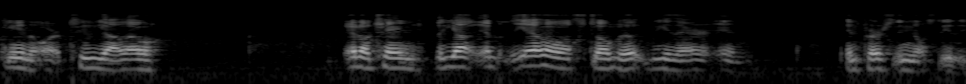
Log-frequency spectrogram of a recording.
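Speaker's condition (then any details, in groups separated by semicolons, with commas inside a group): Brain injury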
